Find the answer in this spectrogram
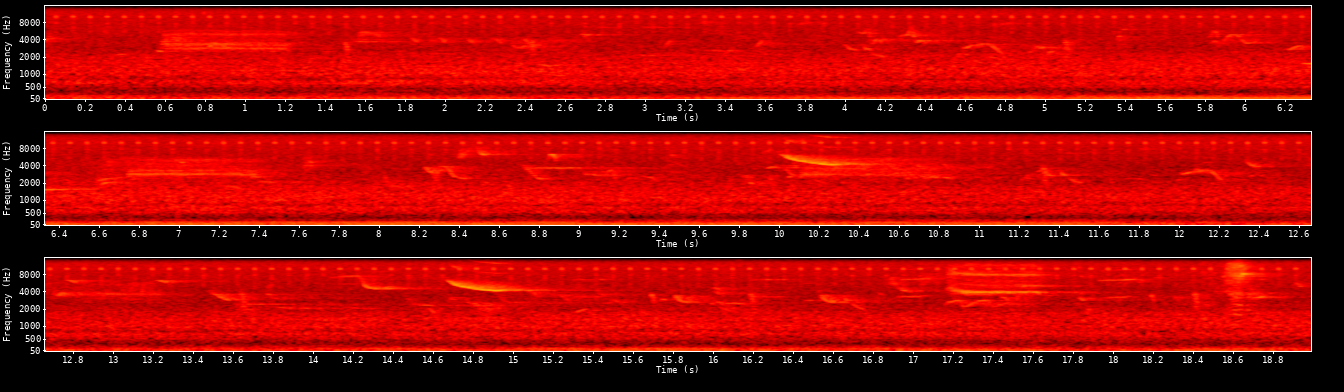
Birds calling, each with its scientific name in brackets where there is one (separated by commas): Red-winged Blackbird (Agelaius phoeniceus), Gray Catbird (Dumetella carolinensis), Common Grackle (Quiscalus quiscula)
